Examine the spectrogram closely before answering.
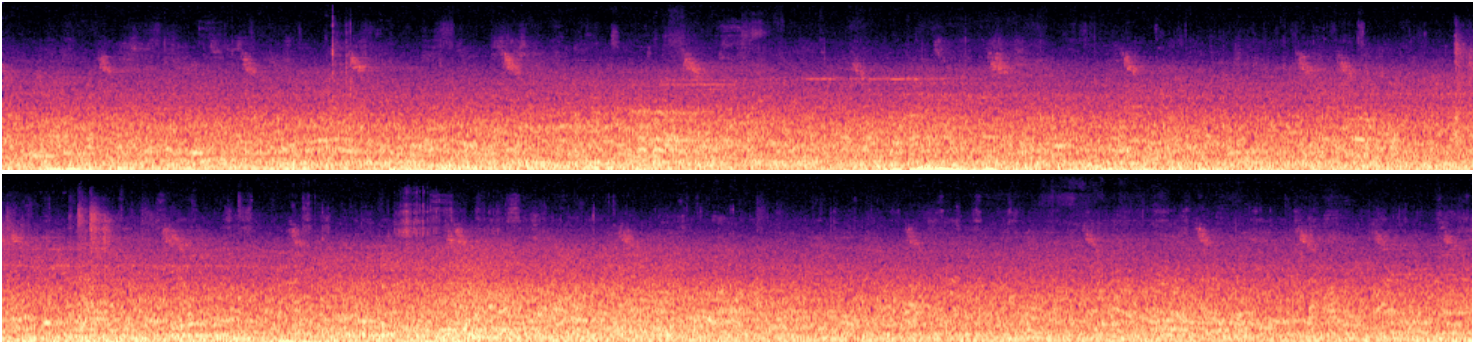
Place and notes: plaza de reina sofia, madrid
plaza al frente del museo de reina sofia, madrid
